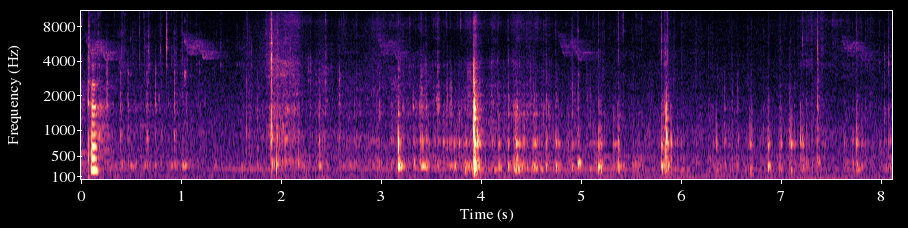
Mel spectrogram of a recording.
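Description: Small handling noises: light scratching and rustling with three sharp clicks, the loudest about halfway, as hands fit an antenna extension cable to a wooden birdhouse and route it under the roof.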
